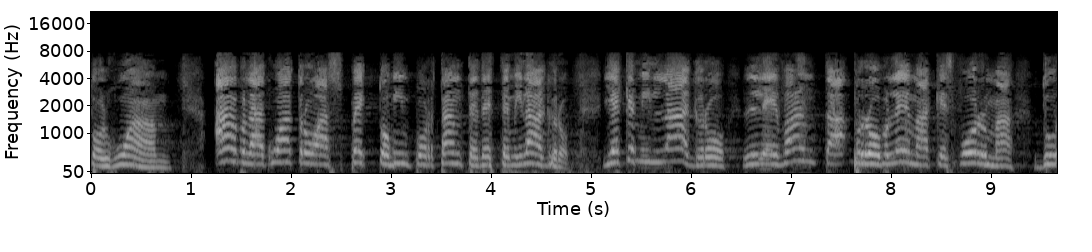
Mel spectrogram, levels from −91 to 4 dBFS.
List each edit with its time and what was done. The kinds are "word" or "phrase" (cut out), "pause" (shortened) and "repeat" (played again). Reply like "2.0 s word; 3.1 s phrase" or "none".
1.7 s word; 3.0 s word; 5.4 s word; 7.6 s word; 8.6 s word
